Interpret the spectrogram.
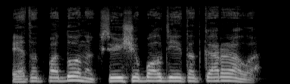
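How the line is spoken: Growling. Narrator (Russian): зарычал он

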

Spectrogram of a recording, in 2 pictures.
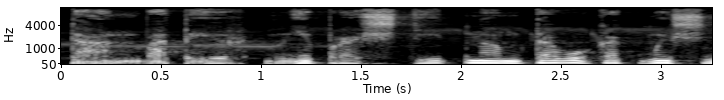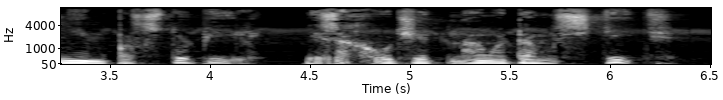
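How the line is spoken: Quiet, not to wake others. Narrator (Russian): Тен-Батыр тихо, чтобы никого не разбудить, сказал

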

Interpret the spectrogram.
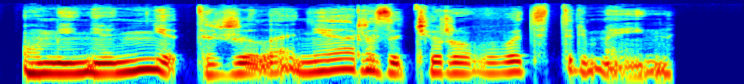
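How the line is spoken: Through clenched teeth. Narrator (Russian): процедил Августин

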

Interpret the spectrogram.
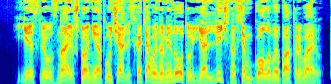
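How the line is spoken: Shouting. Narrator (Russian): кричал Артемьев

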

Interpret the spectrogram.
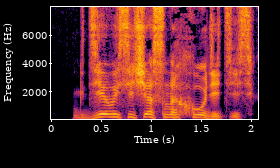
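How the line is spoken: Laughing shout. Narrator (Russian): крикнула, смеясь, Элли

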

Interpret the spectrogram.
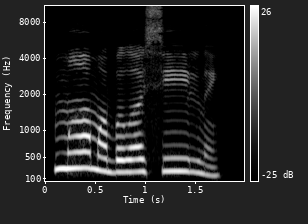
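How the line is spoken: Sad sigh. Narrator (Russian): печально вздохнула Хлоя

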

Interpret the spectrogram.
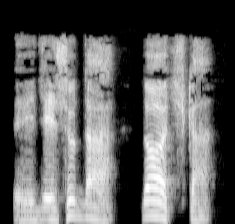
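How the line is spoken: Hoarse wheeze. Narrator (Russian): Султан хрипит

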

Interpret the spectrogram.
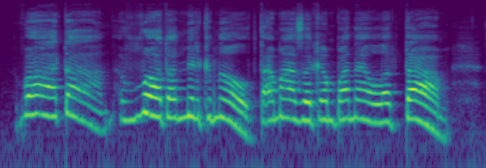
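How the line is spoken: Shouting at full strength. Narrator (Russian): закричал господин радио, что было мочи

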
